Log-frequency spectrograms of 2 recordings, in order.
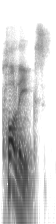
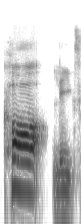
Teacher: So it's two syllables. English, we say colleagues. The stress on the first syllable, colleagues. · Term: syllable stress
